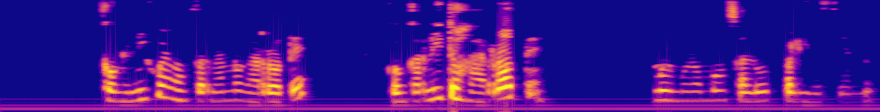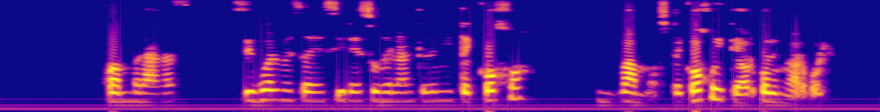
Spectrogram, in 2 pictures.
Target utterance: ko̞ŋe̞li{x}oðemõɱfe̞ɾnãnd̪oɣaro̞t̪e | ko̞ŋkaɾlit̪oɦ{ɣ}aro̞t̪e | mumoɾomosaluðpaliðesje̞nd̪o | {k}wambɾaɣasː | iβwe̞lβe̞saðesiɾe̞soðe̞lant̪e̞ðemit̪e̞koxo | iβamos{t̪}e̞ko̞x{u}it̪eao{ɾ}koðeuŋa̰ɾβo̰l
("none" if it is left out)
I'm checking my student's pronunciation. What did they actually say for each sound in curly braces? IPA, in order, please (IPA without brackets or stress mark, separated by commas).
x, ɣ, x, t̪, o, ɾ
